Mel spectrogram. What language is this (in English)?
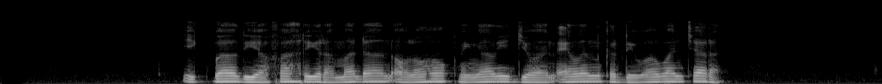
Sundanese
